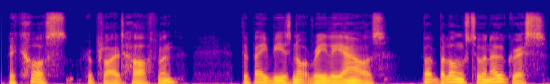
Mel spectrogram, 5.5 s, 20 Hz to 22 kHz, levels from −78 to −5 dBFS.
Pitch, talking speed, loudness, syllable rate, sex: 110 Hz, 155 wpm, -16 LUFS, 5.1 syllables/s, male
